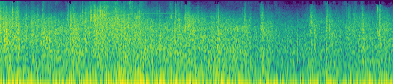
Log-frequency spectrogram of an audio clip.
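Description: A ship's cannon broadside booming in the naval warfare game Naval Action, a heavy sustained rumble of overlapping shots that fills the whole stretch at steady loudness with no pauses.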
